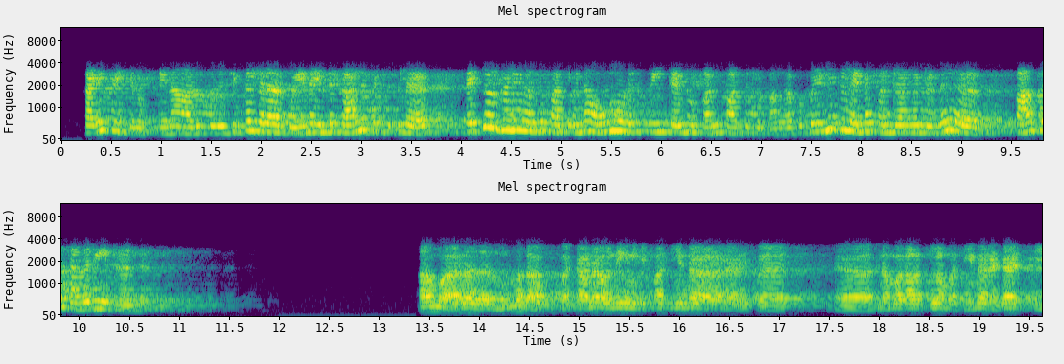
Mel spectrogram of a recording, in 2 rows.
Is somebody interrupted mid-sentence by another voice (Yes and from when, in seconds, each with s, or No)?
No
